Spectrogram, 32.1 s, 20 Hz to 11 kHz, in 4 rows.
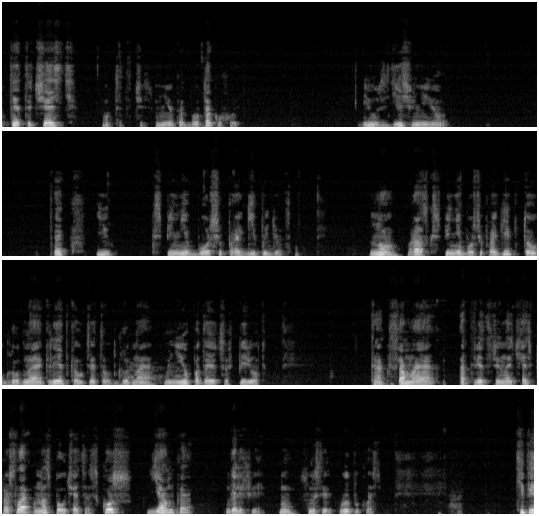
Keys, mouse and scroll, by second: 1.7 click, 3.7-4.6 scroll down 2, 4.6-6.9 scroll up 1, 7.2 click, 9.6 click, 12.0 middle click, 12.5 middle click, 14.9 click, 17.9 middle click, 18.2 middle click, 18.8 middle click, 20.4-21.8 scroll up 4, 22.4 shift+middle click, 23.4 scroll down 1, 29.8-30.2 scroll up 2, 30.2-30.5 scroll down 1, 30.7 shift+middle click, 31.1 shift+middle click.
